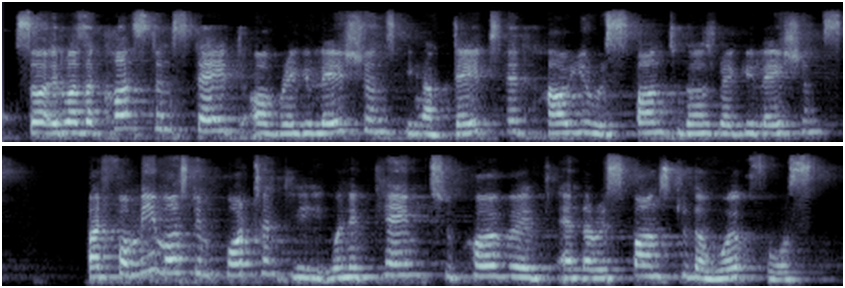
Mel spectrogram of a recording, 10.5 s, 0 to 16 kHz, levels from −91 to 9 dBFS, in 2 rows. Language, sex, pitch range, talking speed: English, female, 215-255 Hz, 185 wpm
